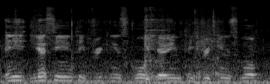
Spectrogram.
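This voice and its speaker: Brash high-voiced young man, teasing interviewer. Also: steady tone, very fast, heavy background noise. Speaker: host interviewer. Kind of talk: street interview vlog. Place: outdoors, school grounds.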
